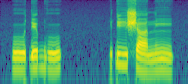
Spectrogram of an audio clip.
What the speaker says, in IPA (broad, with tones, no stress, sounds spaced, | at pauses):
uː˨ ɗ ɪ˦ b u˨˦ | ɗ iː˦ ʃ aː˨ n ĩ˦˨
